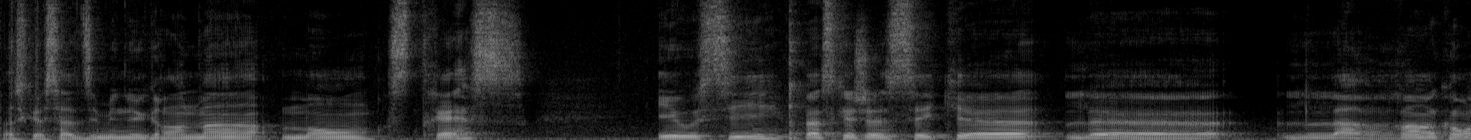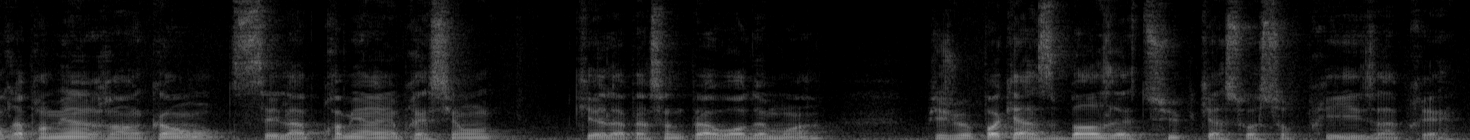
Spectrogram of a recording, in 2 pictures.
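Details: Adult woman who stutters, speaking French; she finds her own first name the hardest word to say and says talking with a stutter takes a lot of energy; stuttering.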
